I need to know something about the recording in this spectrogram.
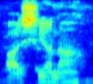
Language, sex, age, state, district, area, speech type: Punjabi, male, 30-45, Punjab, Gurdaspur, urban, spontaneous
